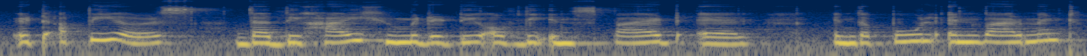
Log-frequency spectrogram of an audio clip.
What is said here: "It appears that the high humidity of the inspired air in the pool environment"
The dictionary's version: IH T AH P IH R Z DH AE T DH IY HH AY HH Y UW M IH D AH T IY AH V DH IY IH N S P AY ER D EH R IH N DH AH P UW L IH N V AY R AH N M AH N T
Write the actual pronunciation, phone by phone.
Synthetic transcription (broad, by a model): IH T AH P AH R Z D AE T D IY HH AY HH Y UW M IH D AH T IY AH V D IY IH N S P AY ER D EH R IH N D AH P UW L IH N V AY R M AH N T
